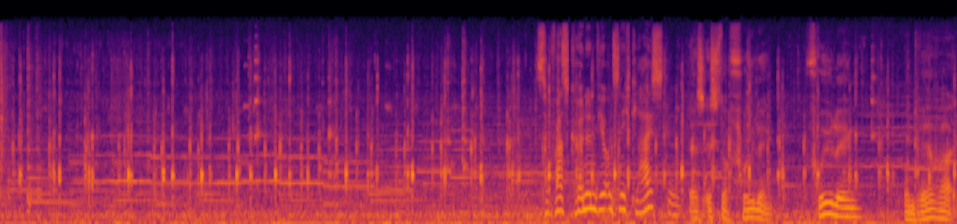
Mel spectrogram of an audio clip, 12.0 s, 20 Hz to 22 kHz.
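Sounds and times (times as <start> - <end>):
horse hooves clip-clopping pulling a carriage in a park in spring: 0.0 - 11.9
soft continuous rumble of a horse-drawn carriage: 0.0 - 11.9
speech: 6.9 - 11.9.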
